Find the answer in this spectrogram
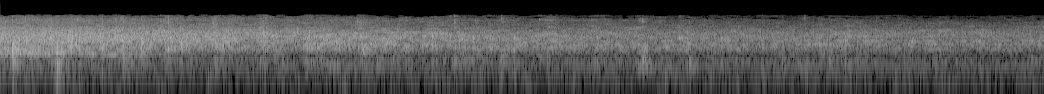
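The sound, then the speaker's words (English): A crowd claps hands in the African way in sustained, dense applause that fills the whole clip at a steady, fairly loud level, with no talking. “In an African way, we clap hands and ululate.”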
